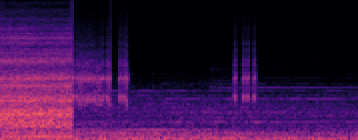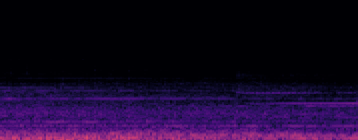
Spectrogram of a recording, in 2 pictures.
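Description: A car engine hums low and steady as the car drives along.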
